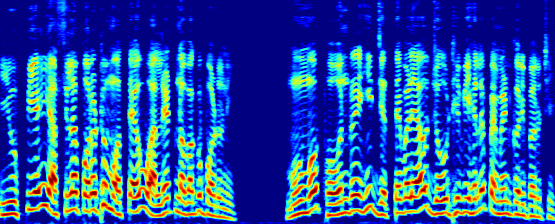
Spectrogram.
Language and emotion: Odia, happy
